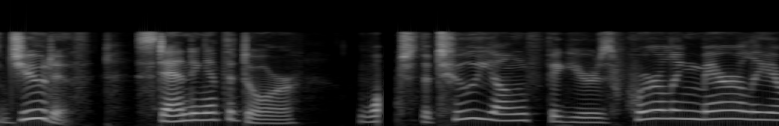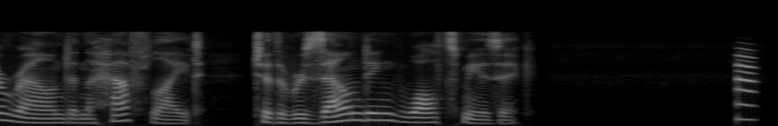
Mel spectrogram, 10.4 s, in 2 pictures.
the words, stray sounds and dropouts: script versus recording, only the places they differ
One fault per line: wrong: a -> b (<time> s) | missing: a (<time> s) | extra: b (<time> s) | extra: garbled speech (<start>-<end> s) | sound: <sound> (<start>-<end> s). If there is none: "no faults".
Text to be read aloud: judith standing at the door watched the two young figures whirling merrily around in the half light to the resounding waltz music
sound: dropout (2.6-2.7 s)
sound: chirp (10.2-10.3 s)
